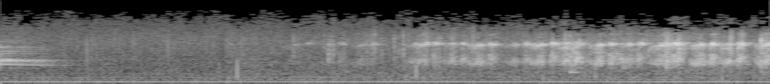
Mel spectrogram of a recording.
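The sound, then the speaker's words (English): Swamp ambience of croaking frogs in the Dismal Swamp: a dense, rhythmic chorus that starts sparse and quiet, then swells into a loud, continuous pulsing din with a steady low hum underneath. No one speaks. “Murder has moved into the black decaying heart of the Dismal Swamp”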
